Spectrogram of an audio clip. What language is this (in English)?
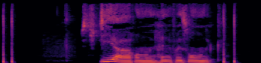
Breton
